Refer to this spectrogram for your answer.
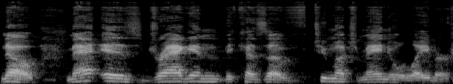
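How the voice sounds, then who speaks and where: A man's bright, sharp voice with vocal fry and ordinary pitch variation, at a very slow pace. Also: medium pitch for a man. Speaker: podcast co-host. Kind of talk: casual chat. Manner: low energy.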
